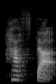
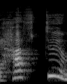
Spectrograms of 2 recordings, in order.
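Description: First: "have to" as "hafta"; sound-changed HAVE TO. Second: Said in the usual way. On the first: Shown as a demonstration. Teacher showing sound change, "have to" said as "hafta". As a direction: blend "have to" into one word with f, "hafta". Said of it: "音声変化してhave toになります". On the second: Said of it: "発音は音声変化して".

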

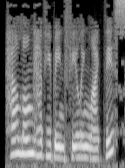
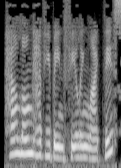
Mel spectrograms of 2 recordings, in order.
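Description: Both takes have the same delivery.

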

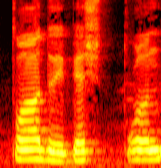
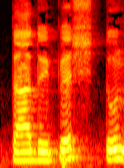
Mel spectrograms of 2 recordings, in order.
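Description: First: তুন said with a heavy Arabic t; heavy emphatic t on তুন; thick To. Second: Light t in তুন; light Arabic t on তুন; thin ta. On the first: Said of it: "বলতে হবে মোটা করে". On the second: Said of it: "তখন পাতলা করে বলবেন". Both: Shown as a demonstration.

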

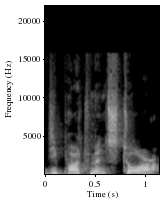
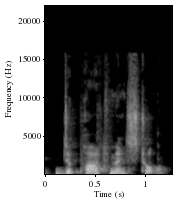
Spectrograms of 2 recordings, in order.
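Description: First: DEPARTMENT STORE without r, "di-PAHT-ment staw"; British "department store", r left silent; British pronunciation. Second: DEPARTMENT STORE in American accent, r sounded; slow American "department store" with r's. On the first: Teacher modelling for learners, British department store pronunciation. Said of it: "en anglais britannique". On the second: Teacher contrasting for learners, American accent on department store. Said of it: "ou alors accent américain". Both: Shown as a demonstration.

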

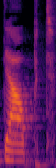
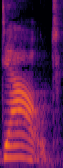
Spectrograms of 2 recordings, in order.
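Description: First: "doubt" with the b sounded, like dabt; "doubt" said dowbt, voicing the silent b; wrong pronunciation. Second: "Doubt" said as dout, b silent, rhymes with out; "Doubt" like "out" with a d in front; correct pronunciation. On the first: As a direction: deliberately mispronounce "doubt" with a b. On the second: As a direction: model "Doubt" with no b sound at all. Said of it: "We say doubt". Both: Shown as a demonstration.

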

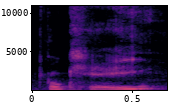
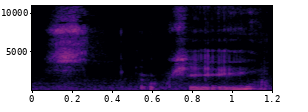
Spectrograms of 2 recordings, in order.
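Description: First: Said in the usual way. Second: Unimpressed breathy-voiceless okay; whispered okay. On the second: Real, not acted. Reviewer shrugging at the tame whipping scene, whispered. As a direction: mutter it under the breath, unimpressed.

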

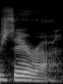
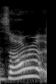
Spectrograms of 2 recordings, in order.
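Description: First: Zara said ZAIR-a, first syllable like "air". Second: Zara said ZAH-ra, open first vowel. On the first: Streamer offering the other name reading, Zara as ZAIR-a. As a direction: say Zara to rhyme with Sarah. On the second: Streamer checking a viewer's name, Zara as ZAH-ra. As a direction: say Zara with "ah" as in car. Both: Shown as a demonstration. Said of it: "Is it Zara or Zara?".

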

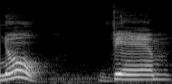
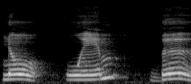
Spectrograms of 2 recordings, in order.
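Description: First: "November" in separate syllables with teeth-on-lip V; "November" with a clear buzzed V in VEM; correct V pronunciation. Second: "November" in separate syllables with W for the V; "November" said slowly as no-wem-ber; wrong W pronunciation. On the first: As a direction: model "November" as no-VEM-ber, slowly, syllable by syllable. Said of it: "ให้นักเรียนออกว่า". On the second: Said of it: "นักเรียนไม่ออกว่า". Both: Shown as a demonstration.

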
